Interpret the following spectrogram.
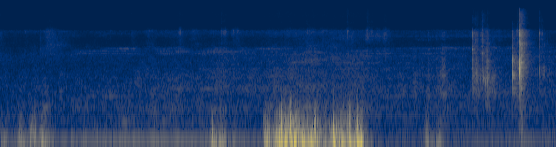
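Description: Low, dull rumbling handling noise as the hand holding the recording phone shifts while turning a small hard-plastic toy figure. Near the end come a few light clicks of the plastic figure being set down on a glass shelf.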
